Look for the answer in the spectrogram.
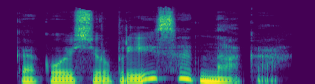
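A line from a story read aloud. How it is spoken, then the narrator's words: Drawling, pleased. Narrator (Russian): протянул он, расплывшись в широкой довольной ухмылке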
